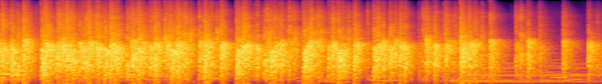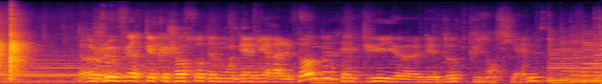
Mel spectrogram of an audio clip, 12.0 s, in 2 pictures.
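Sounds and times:
concert audience applauding a performer leaving the stage: 0.0s - 6.4s
speech: 7.4s - 12.0s.

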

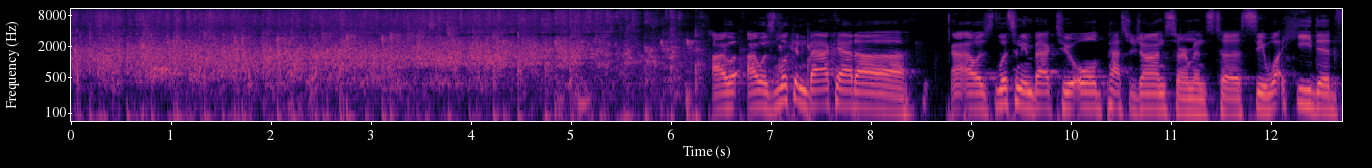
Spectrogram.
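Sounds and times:
audience applause: 0.0s - 8.4s
speech: 6.4s - 12.6s.

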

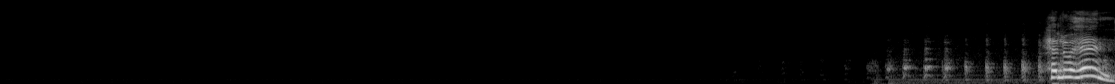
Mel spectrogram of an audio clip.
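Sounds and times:
hens clucking: 7.2s - 11.1s
bird: 8.7s - 10.6s
speech: 10.5s - 11.1s.

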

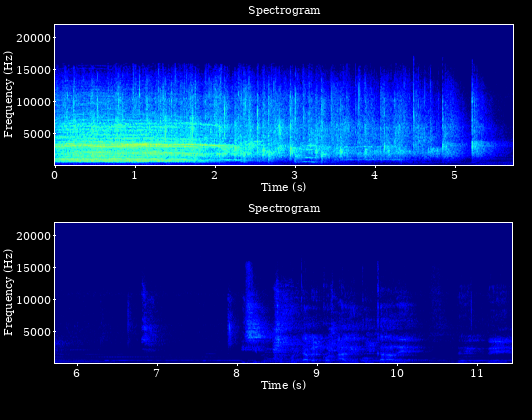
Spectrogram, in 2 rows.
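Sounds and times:
audience shouting and cheering for joy: 0.0s - 4.5s.

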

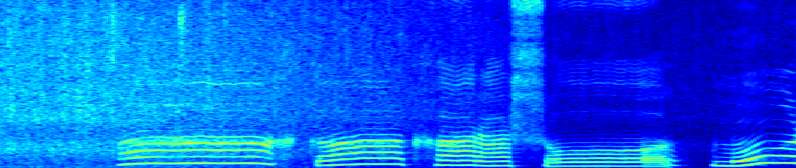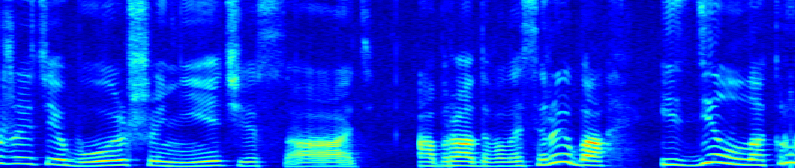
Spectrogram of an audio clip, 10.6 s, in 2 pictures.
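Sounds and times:
warm rain falling: 0.0s - 10.6s
speech: 2.1s - 10.6s.

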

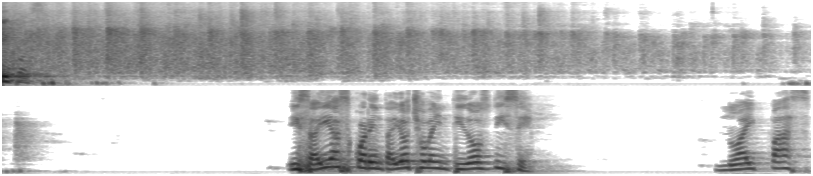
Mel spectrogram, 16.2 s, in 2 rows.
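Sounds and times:
speech: 0.0s - 0.4s, 11.0s - 13.5s, 15.2s - 16.1s
church congregation applauding the Lord during a sermon: 0.0s - 8.7s.

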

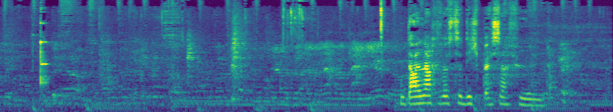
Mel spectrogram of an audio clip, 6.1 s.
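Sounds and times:
glasses clinking in a toast: 0.4s - 0.7s
speech: 4.0s - 5.9s.

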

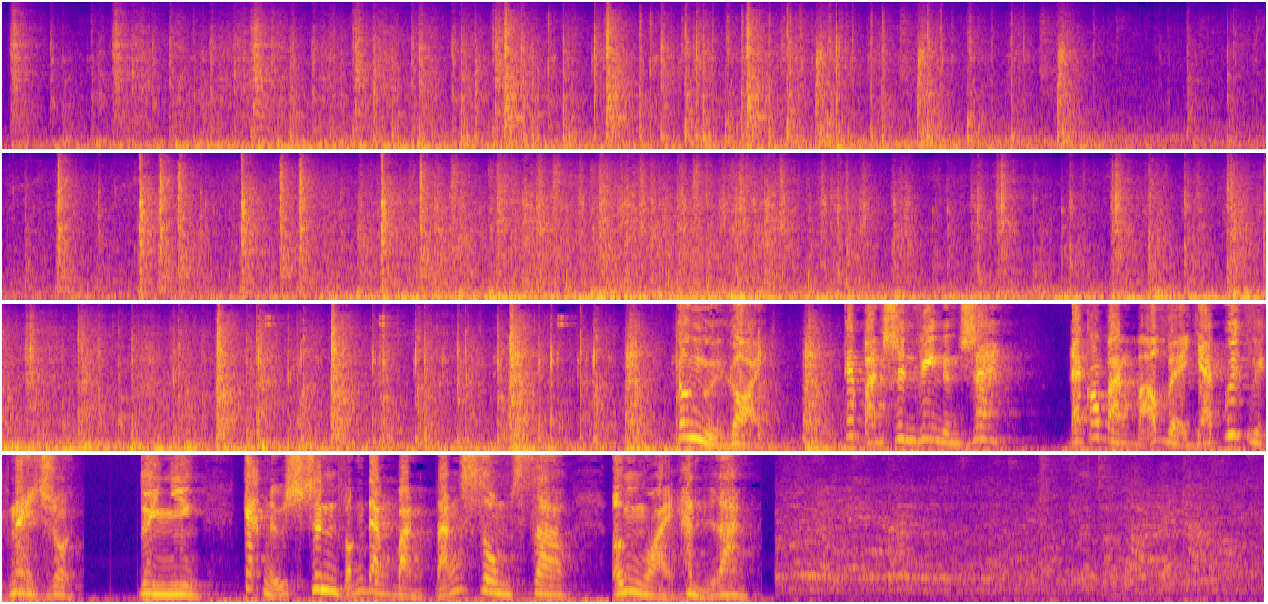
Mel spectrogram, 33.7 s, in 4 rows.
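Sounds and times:
footsteps running down stairs: 0.0s - 25.5s
speech: 21.4s - 22.0s, 22.7s - 30.3s.

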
